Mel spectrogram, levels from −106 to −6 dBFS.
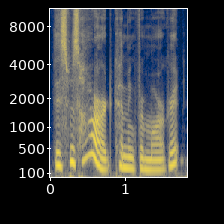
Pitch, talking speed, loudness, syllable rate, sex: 210 Hz, 195 wpm, -18 LUFS, 5.6 syllables/s, female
